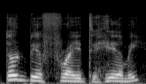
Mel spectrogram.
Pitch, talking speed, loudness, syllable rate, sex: 155 Hz, 245 wpm, -16 LUFS, 5.1 syllables/s, male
